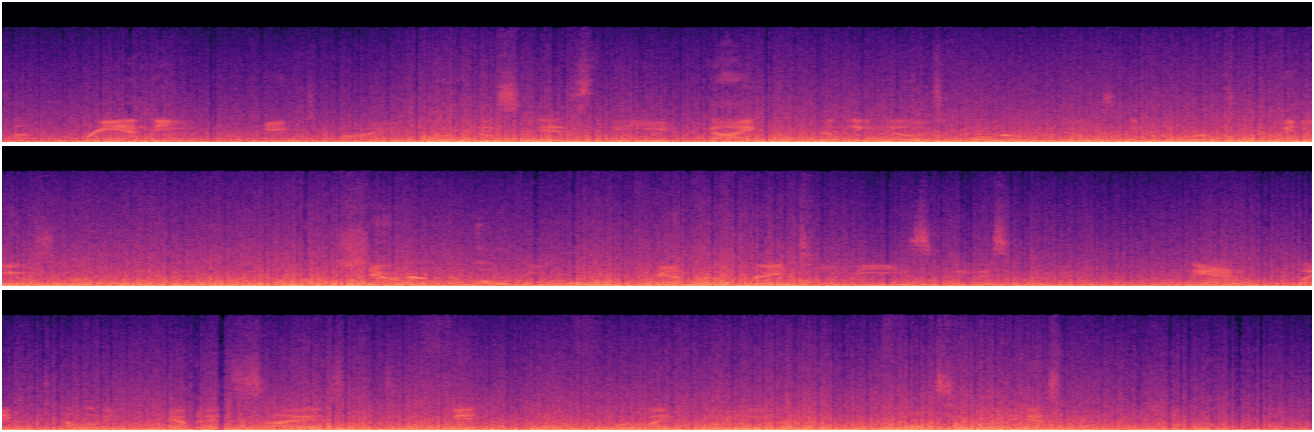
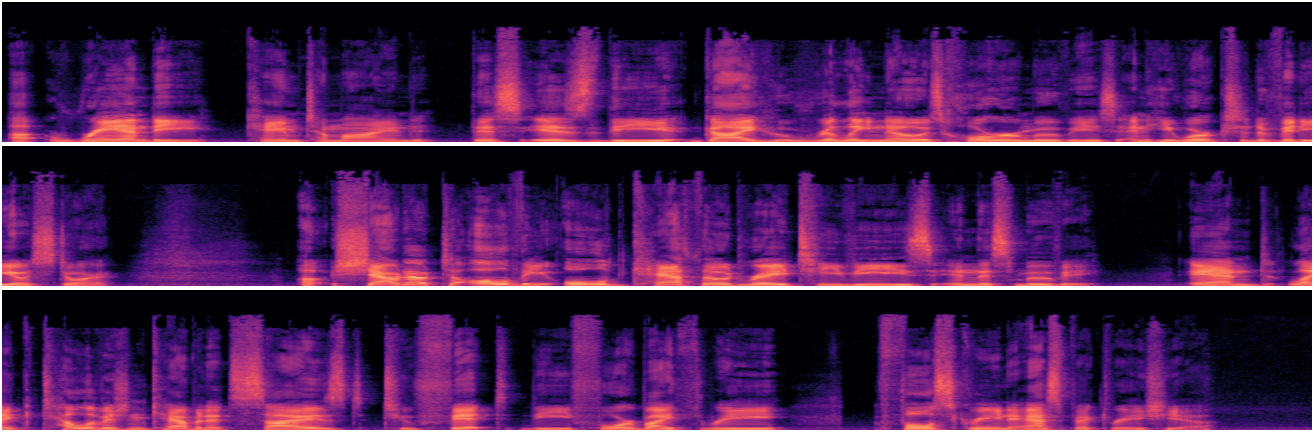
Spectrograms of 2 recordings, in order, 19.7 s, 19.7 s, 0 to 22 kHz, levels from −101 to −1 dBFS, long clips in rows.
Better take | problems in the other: second | wind noise on the microphone; heavy; 5 dB above the speech

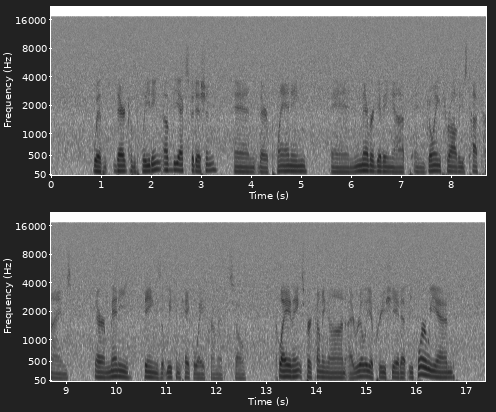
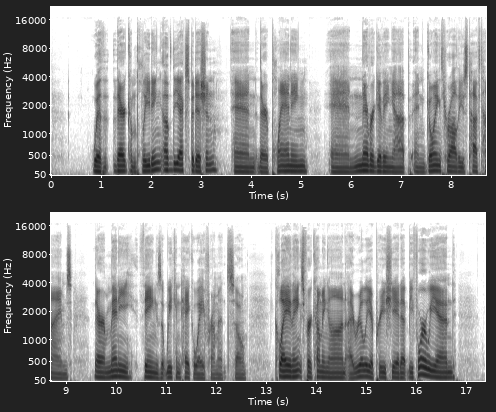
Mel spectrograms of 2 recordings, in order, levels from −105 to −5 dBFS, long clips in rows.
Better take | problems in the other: second | hiss; loud; throughout; 6 dB below the speech

